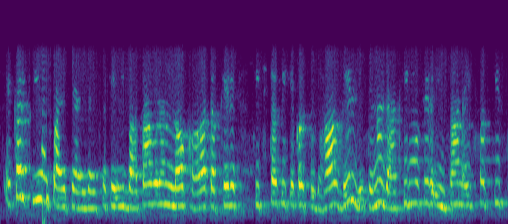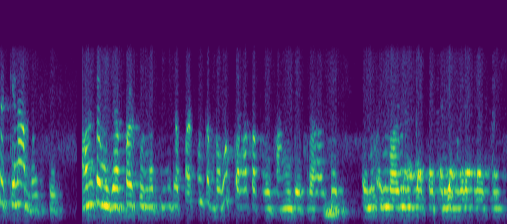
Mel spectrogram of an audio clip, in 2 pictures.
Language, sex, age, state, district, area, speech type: Maithili, female, 30-45, Bihar, Muzaffarpur, urban, conversation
